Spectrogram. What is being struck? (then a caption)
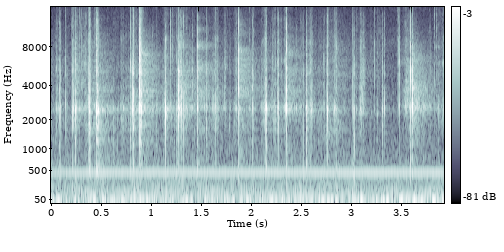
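Bar of soap. A solid blue bar of soap, held in both hands, is aggressively scratched with long nails, scraping off a pile of fine shavings. Quick, bright, crinkly scratches and sharp clicks come in irregular bursts over a faint steady hum.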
